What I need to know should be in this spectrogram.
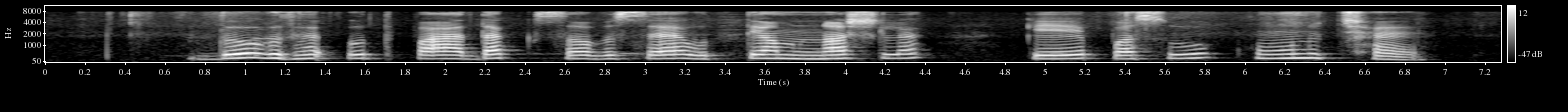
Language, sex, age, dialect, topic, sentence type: Maithili, female, 18-24, Eastern / Thethi, agriculture, question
